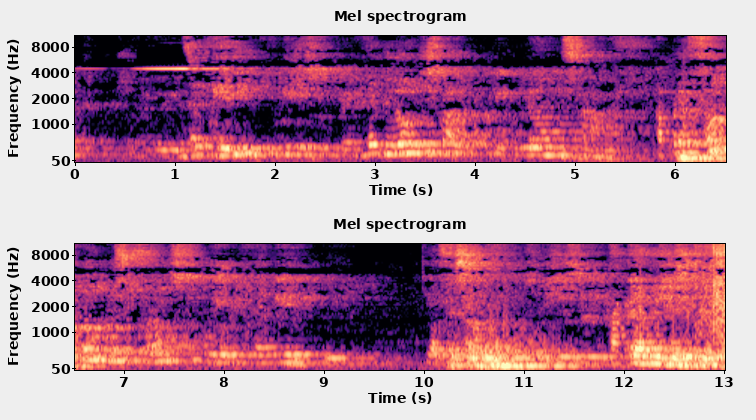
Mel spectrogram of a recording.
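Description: A young woman speaks calmly into a microphone, close by.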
